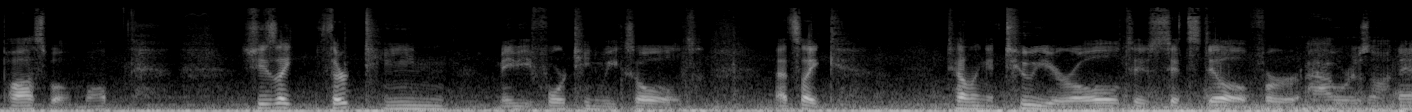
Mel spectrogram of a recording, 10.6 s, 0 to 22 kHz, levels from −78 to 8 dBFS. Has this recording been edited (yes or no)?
no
